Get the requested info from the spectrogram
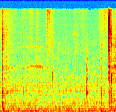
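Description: Near silence: room tone, with one faint click near the end.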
